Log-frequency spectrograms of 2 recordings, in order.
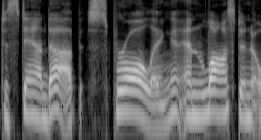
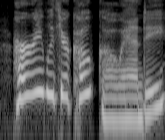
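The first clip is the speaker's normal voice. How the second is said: bright, pitched-up, called out; 7 semitones higher than usual. Reading a story aloud, the narrator speaks to Andy: said brightly. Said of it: "I said brightly".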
